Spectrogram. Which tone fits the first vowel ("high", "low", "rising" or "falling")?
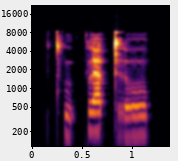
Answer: low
